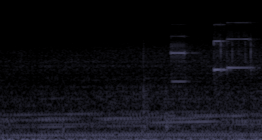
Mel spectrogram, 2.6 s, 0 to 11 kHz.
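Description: A Ninja 7 in 1 (IG 651) air fryer's control buttons give two short, high electronic beeps, one after the other, over the appliance's steady running hum.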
